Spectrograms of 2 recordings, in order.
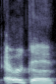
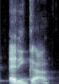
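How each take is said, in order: First: The name is said with an American pronunciation. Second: The name is said with a non-American pronunciation. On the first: This is how most people say it. "an Americanized version of my name" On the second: This is how the family says it. "when I'm with my family, I hear"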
